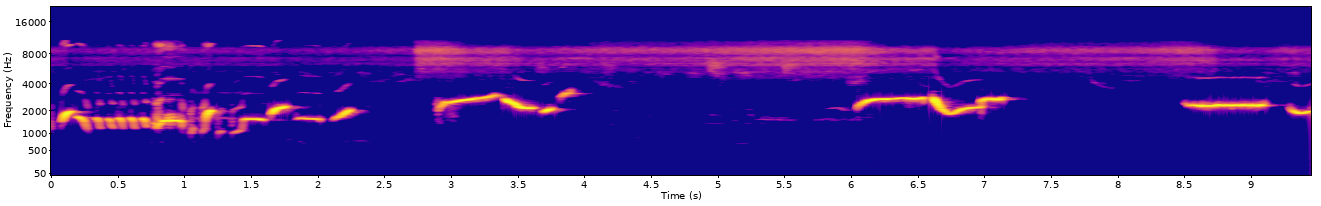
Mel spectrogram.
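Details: A white-rumped shama of the Aceh forest strain from Indonesia sings calmly to draw replies from other shamas. It opens with a rapid stuttering whistled trill, then gives separate loud rising and falling whistles with pauses between phrases, over a steady high hiss.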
